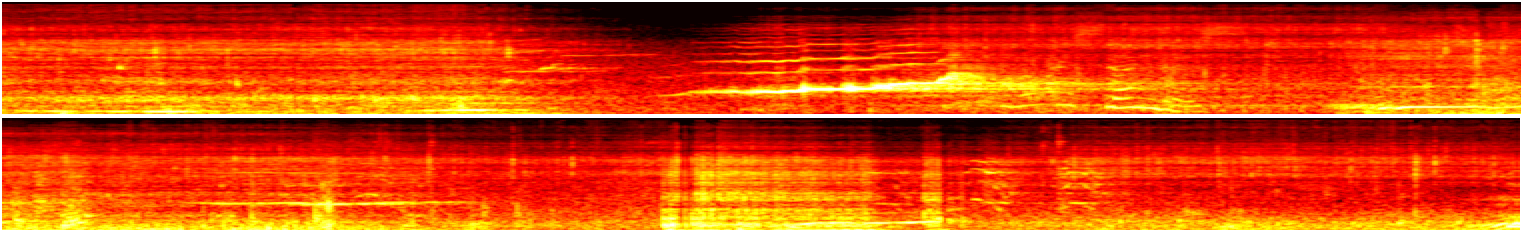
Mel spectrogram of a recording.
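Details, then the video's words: Humpback whale song, recorded underwater in the South Pacific, heard through the boat near a whale, with rising whoops and drawn-out moans under speech; several different songs are sung this season, changing each year. "D'ailleurs, quand on se trouve auprès d'une baleine, on l'entend souvent chanter dans tout le bateau."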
